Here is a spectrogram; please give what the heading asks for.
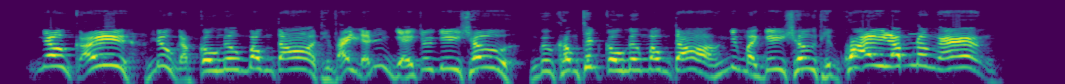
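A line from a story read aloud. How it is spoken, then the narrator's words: Hurried loud shout. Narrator (Vietnamese): vội hét to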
